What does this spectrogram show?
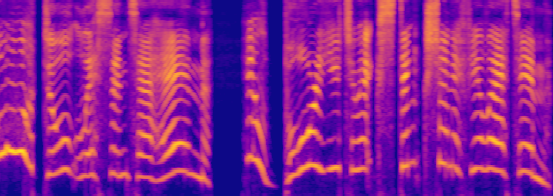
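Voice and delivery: haughty, lofty voice, high and loud. Narrator reading a stuffed giraffe cutting off a worm to Astrid; Geraldine the talking giraffe voice. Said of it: "[name] looked up into the face of the giraffe, who appeared to be speaking to her. / looking up at a huge stuffed giraffe. / "She loves to make out like she's queen of the planet with her seven millio".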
